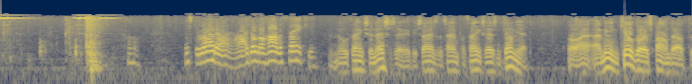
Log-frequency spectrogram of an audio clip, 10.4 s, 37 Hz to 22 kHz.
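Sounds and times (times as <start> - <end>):
door being opened: 1.0 - 1.8
speech: 1.9 - 2.2, 2.8 - 10.3.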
